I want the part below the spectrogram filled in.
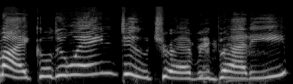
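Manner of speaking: slow, high game-show announcement; announcer intro. Acted. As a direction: introduce him like a ring announcer. Announcing her dad.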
